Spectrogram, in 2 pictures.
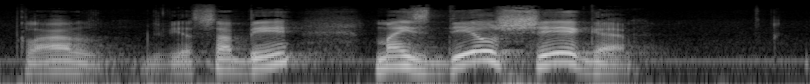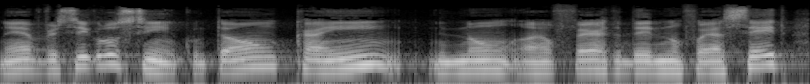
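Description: A man with a Brazilian accent teaching from the Bible in a conversational way, animated, acting out quotes and often adding "né". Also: on the high side. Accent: Brazilian Portuguese. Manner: animated, acts out quotes, frequent "né" fillers.

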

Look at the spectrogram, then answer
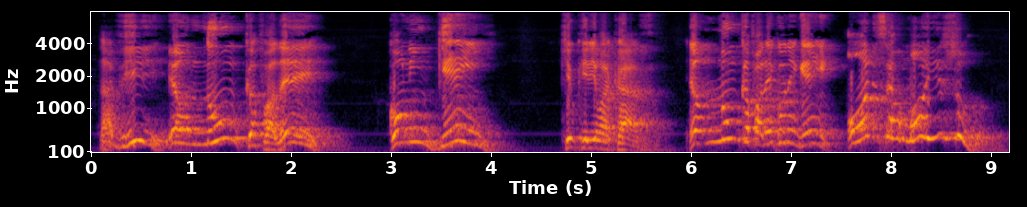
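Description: A man voicing God as a male deity who scolds in rapid, incredulous bursts, in a roomy space. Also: very animated, a bit bright, exaggerated voice. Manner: high-pitched, rapid, incredulous outbursts. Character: exasperated, scolding God, male, booming from heaven. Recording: roomy echo.

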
